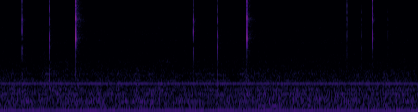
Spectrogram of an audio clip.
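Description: Long almond acrylic nails tap a small frosted glass nail polish bottle with a white plastic cap, held sideways. Eight short, bright, high clicks come at an unhurried, uneven pace, each dying away almost instantly. A faint steady tone hums quietly underneath.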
